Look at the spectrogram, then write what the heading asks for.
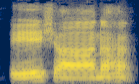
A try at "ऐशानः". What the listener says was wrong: ए है या आई है?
